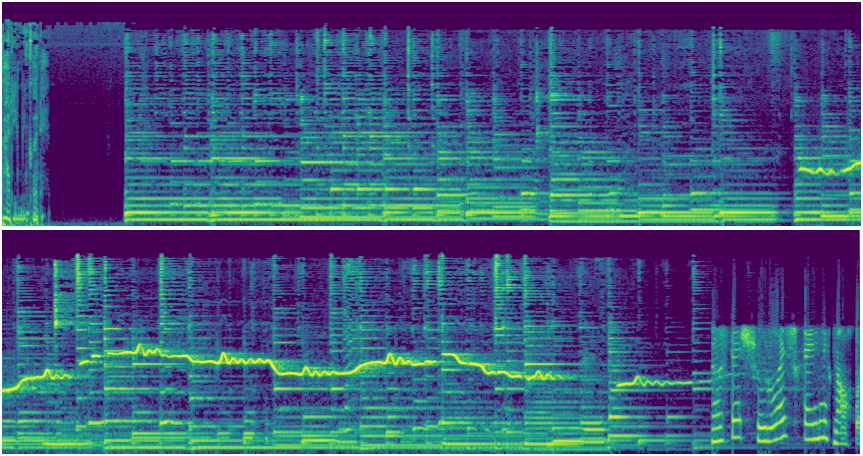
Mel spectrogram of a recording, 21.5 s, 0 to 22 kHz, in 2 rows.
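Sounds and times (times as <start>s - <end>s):
speech: 0.1s - 0.7s
instrumental music: 1.5s - 20.7s
woman musician whistling a wavering melody: 9.9s - 19.9s.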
